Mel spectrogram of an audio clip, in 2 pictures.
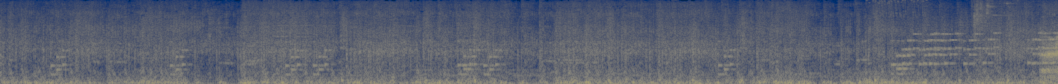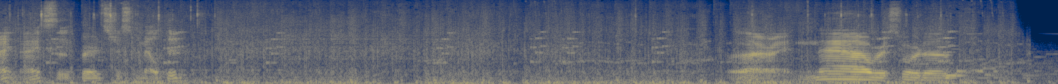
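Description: Fast clicking and whooshing game combat effects play steadily.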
